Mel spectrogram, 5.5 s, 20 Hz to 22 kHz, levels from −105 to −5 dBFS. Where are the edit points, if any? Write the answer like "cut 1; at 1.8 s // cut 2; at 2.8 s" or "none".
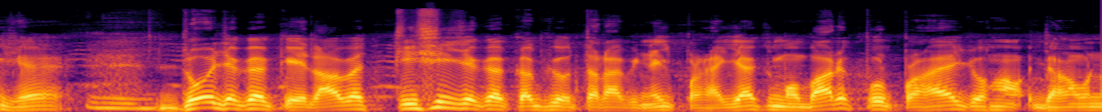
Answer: none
